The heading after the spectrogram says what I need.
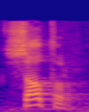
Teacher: هذه طاء ساكنة وقبلها فتح فتأخذ نفس مرتبة الفتح · Term: الطاء الساكنة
